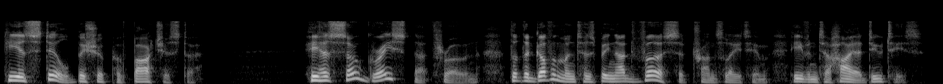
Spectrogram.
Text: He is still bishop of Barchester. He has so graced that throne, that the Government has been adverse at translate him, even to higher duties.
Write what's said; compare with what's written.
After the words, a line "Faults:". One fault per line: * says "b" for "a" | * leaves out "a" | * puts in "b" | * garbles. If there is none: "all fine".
He is still bishop of Barchester. He has so graced that throne, that the Government has been adverse at translate him, even to higher duties.
Faults:
all fine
